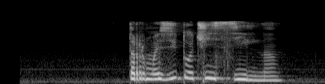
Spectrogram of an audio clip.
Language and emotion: Russian, angry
